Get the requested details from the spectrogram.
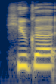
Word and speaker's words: hygge: It is spelled H-Y-G-G-E, but pronounced hygge.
